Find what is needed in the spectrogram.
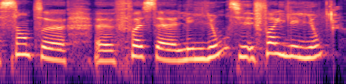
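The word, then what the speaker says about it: Sainte-Foy-lès-Lyon: vous êtes né le 28 mars 1960 à sainte foy les lyon si les fouilles les lions pour toi sauf foy les lyon comme ça que ça se prononce dans la région rhône alpes avant de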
